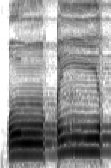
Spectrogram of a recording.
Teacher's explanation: huruf istila huruf tebal Jangan samakan dengan Kaf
